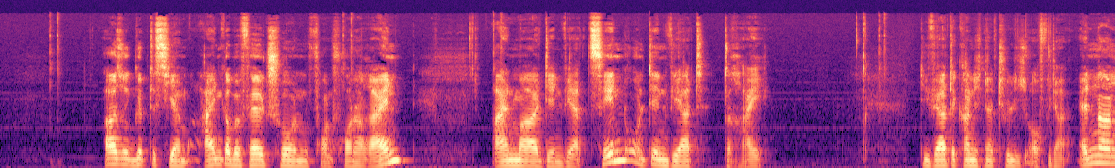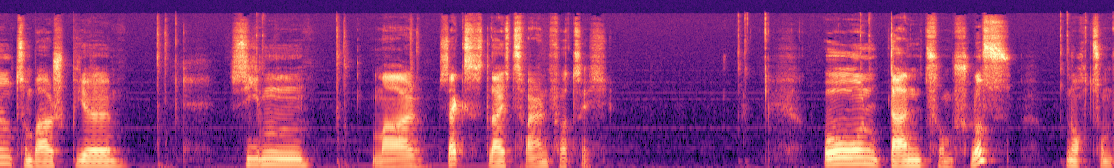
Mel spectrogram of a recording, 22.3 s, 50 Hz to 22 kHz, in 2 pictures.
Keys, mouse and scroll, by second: 0.3 click, 3.4 click, 4.9 click, 8.8 click, 9.9 BackSpace, 12.6 7, 13.6 click, 14.5 BackSpace, 15.1 6, 18.5 click, 19.7 click, 21.7 click.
